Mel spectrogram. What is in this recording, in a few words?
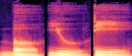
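"boyuti", concatenated syllables; Affixing experiment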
